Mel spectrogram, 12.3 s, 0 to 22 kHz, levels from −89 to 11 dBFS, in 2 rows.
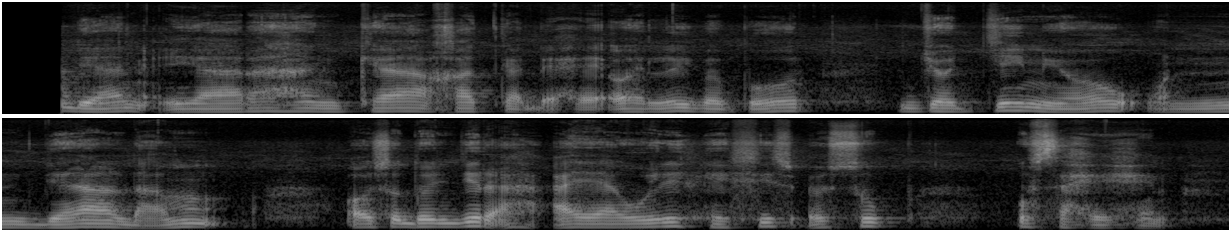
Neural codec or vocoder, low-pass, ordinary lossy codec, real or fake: none; none; none; real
